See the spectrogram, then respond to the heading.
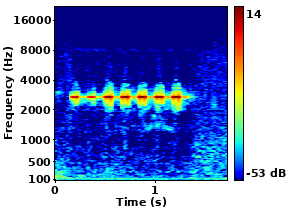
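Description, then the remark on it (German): A GoPro Hero 9 action camera beeps as it powers off by voice command: a quick run of about seven high-pitched electronic beeps at a steady pitch, evenly spaced over roughly a second, with no one talking. “Da macht sie, glaube ich, mehr einen Ton mehr, oder? Genau, da macht sie mehr Töne.”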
